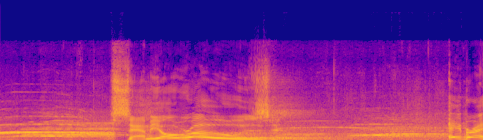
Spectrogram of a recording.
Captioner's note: crowd cheering; crowd applauding; crowd cheering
